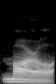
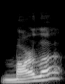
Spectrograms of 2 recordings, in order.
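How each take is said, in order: First: The name ends on a plain L sound. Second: The name ends with an added 'ah' sound. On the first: The speaker calls it right. "I also pronounce it Marl" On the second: The speaker calls it wrong. "I've heard it pronounced Marla"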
